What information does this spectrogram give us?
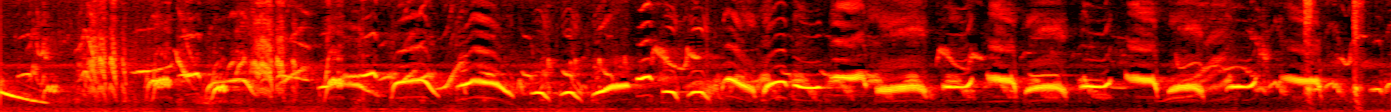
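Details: Captive tame Chinese Hwamei singing as a heavy downpour starts: a rich, fast, varied stream of clear arched whistles and short slurred notes, delivered almost without pause.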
